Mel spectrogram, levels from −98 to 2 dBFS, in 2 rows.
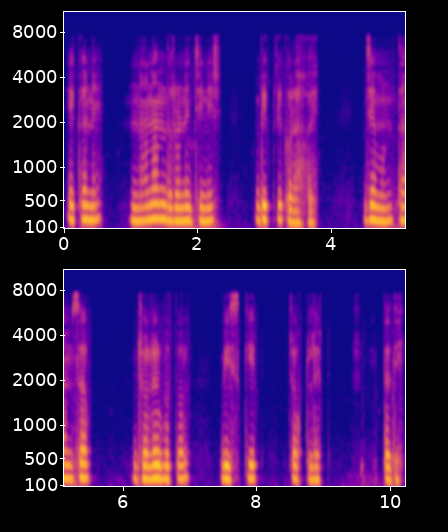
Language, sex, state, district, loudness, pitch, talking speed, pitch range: Bengali, female, Tripura, West Tripura, -18 LUFS, 200 Hz, 90 wpm, 195-210 Hz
